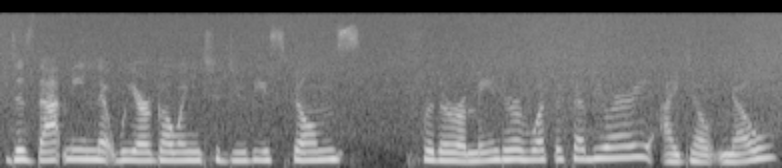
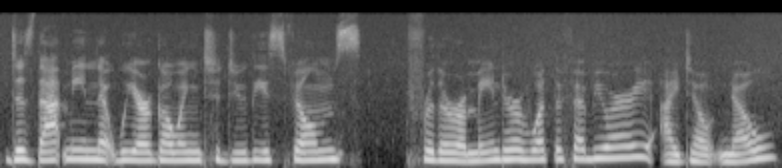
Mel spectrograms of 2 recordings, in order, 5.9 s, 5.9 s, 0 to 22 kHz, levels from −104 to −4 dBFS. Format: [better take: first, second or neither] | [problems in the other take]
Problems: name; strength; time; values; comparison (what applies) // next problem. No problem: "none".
second | hiss; loud; throughout; 9 dB below the speech; faint in the second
